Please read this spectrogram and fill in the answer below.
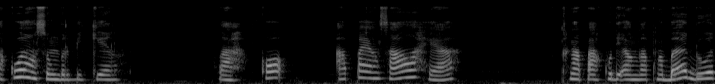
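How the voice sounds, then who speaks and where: In a very clean recording with a silent background, a woman talks at a moderate pace with a high pitch and ordinary pitch variation. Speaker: solo podcaster. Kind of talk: casual monologue.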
